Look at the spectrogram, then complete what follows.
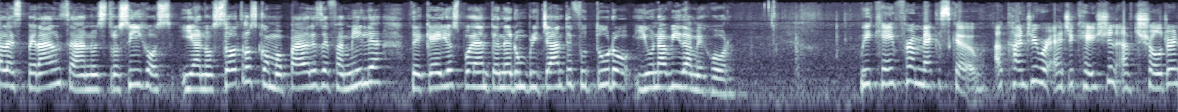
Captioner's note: speaking in spanish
